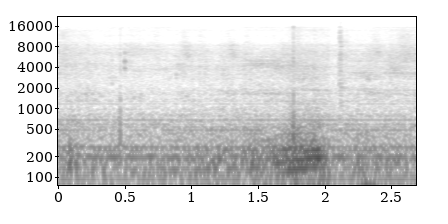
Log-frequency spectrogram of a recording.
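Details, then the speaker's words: Bosch SMV50E10RU/D5 SD6P1B dishwasher, customer complaint of humming and not starting, on test program: steady low hum with faint buzz from the drain pump draining, no rattle or grinding; sounds normal. "сейчас мы включили режим рюмки слышал как сливает работать сливная помпа слив"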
